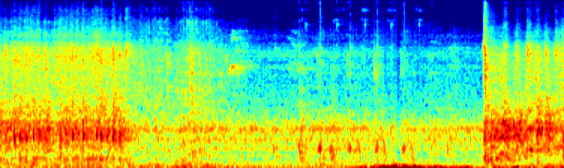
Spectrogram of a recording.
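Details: Ford XA Falcon, parked outside for years and not run, attempted restart with a hot coil and a poor distributor cap; engine catches briefly, goes ragged and chops out before recranking; float bowl was found empty, cause suspected, not confirmed: stumbling and dying.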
